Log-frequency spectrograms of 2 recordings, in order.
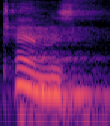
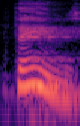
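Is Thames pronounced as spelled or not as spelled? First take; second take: not as spelled; as spelled. First: It is pronounced differently from the way it is spelled. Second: It is pronounced just the way it is spelled. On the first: The speaker calls it right. "it's pronounced Thames" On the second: The speaker calls it wrong. "Spell it. Say it"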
